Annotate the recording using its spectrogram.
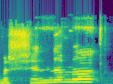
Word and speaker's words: Machinima: Speaking of companies and possibly getting a little bit of a slap, the FTC and Machinima? – You said it right the first time.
